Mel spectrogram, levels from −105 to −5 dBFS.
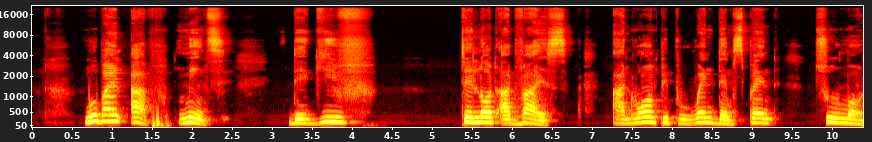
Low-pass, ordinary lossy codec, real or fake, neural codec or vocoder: none; none; real; none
